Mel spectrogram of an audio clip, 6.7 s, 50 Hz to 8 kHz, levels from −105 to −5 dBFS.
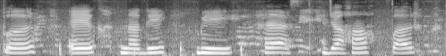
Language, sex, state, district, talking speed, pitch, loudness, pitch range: Hindi, female, Punjab, Fazilka, 65 wpm, 245 Hz, -13 LUFS, 235-280 Hz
